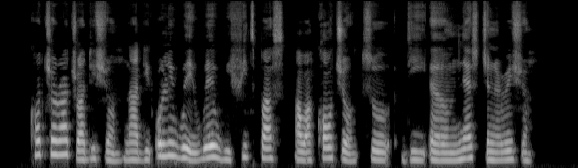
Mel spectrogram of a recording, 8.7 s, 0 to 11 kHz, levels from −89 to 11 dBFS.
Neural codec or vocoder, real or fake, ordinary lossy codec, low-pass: vocoder, 22.05 kHz, 80 mel bands, Vocos; fake; none; none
